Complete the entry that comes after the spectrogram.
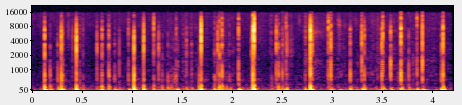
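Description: Long pointed nails tap and scratch the top of a black, textured faux-leather hard-shell microphone case with a zipper, lying flat on fur. The result is a quick, irregular run of soft, dull thuds with faint clicky edges, and each one dies away almost instantly.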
